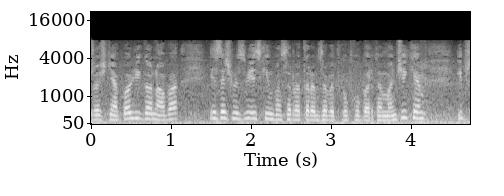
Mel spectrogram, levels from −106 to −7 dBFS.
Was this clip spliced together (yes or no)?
no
